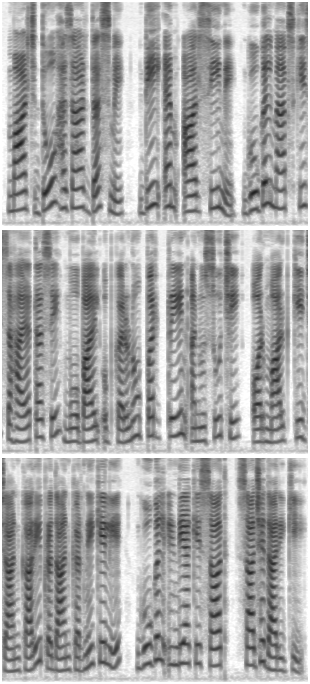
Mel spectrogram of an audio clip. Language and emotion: Hindi, neutral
